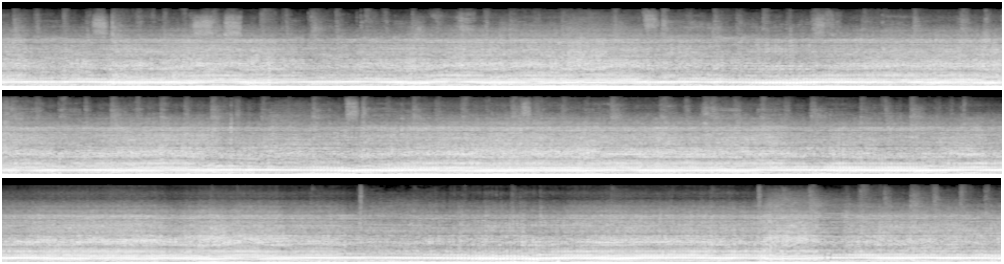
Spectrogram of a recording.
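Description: Adventure motorcycle engine running at fairly steady revs as the bike is ridden, a continuous engine note.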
